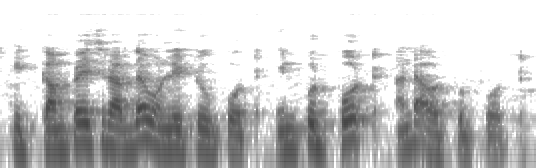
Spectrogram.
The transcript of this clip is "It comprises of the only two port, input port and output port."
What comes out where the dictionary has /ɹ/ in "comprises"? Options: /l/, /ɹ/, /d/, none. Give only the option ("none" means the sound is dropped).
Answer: none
